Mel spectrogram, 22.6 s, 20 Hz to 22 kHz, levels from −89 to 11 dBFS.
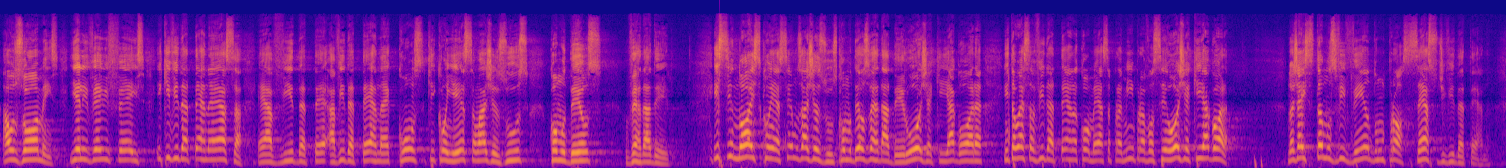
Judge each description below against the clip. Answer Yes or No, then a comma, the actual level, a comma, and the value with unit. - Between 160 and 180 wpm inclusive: Yes, average, 165 wpm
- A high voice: Yes, high, 220 Hz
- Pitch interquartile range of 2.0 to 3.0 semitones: No, average, 3.4 semitones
